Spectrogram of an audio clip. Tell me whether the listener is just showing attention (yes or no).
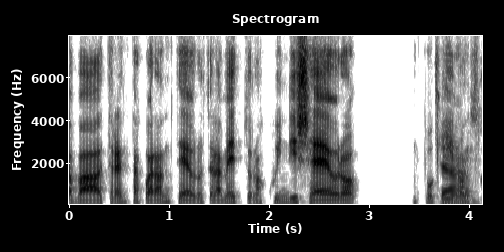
yes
